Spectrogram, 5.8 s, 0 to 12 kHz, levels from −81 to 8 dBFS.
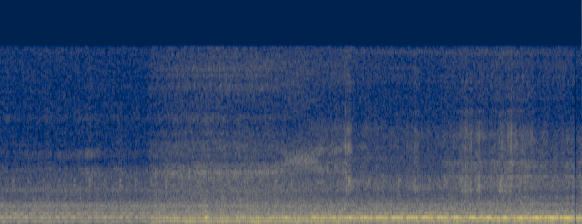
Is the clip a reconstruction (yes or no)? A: no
